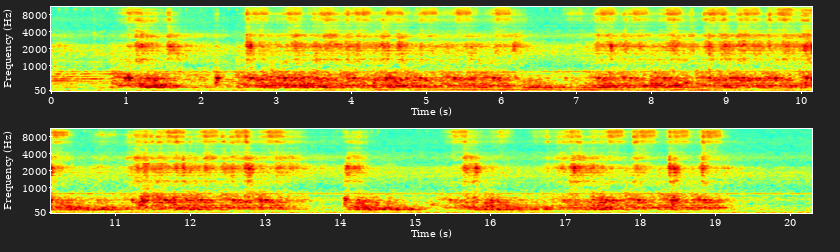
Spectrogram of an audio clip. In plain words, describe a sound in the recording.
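Fiery spells crackle and roar in rapid bursts.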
